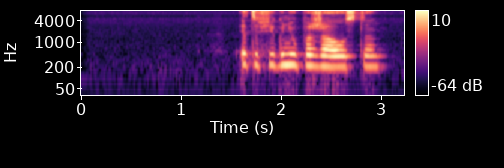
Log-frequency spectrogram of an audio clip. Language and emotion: Russian, neutral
